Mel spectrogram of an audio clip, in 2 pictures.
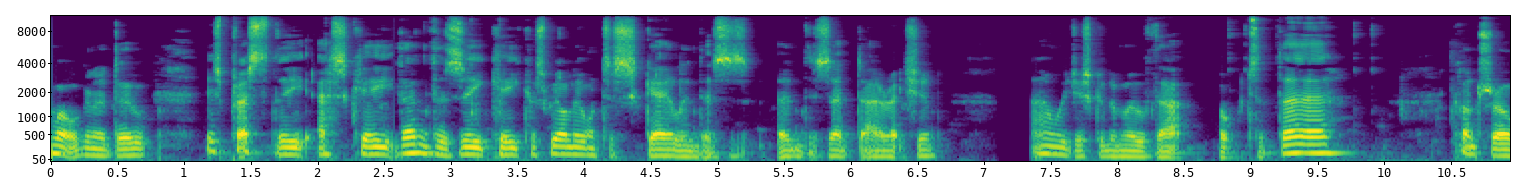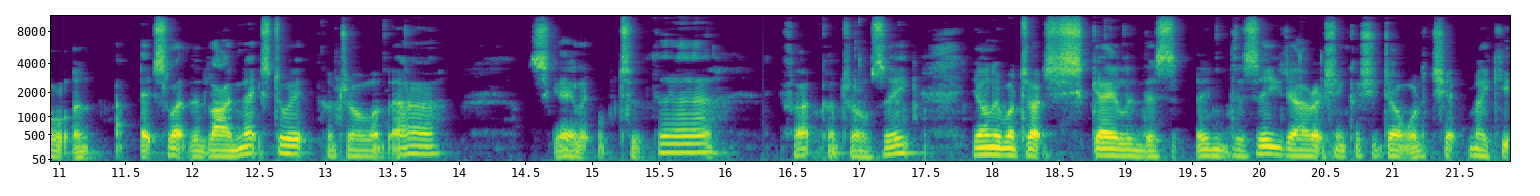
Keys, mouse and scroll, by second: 2.0 s, 3.3 z, 9.0-10.9 drag, 12.8 ctrl+r, 13.7 click, 15.2 s, 16.3 click, 17.1 ctrl+z, 19.1 click, 19.9 click.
